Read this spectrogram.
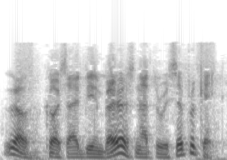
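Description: A man's voice: deep voice, big pitch swings, quick pace. A man playing a pompous, genial, easily flustered middle-aged uncle who hems and haws in a 1950s radio sitcom. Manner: pompous, chuckling, hemming and hawing. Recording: muffled old radio recording.

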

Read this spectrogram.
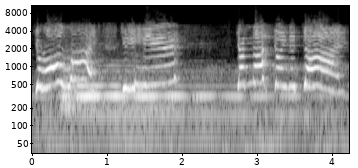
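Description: A woman's voice: extremely high pitch, slow, lo-fi sound, over loud music. A woman playing a frantic, guilt-stricken young woman who pleads earnestly in 1950s radio melodrama style. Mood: desperate pleading.

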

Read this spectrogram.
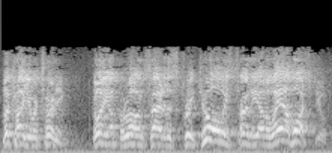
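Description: An actor playing a fussy, aggrieved, pompous neighbour in a huffy 1940s radio comedy style. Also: male voice, high-pitched, fast, sharp tone. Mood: indignant. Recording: noisy muffled 1940s radio recording.

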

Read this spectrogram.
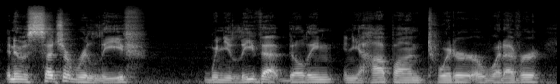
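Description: A man with a slightly low voice who mostly chimes in with brief agreement. He talks casually in a hotel room. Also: moderate pace. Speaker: podcast co-host. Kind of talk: casual chat.

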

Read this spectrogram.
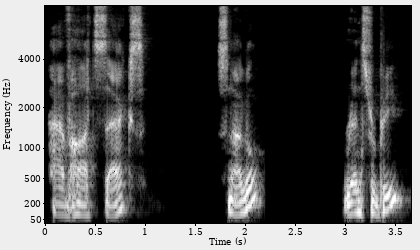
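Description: Actor as a deep-voiced, grieving, brooding man. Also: very animated, takes it slowly, fairly bright tone, slightly rough, heavily acted. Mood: teasing, tender. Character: grieving big man, tender, weary lover and narrator. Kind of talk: dramatic first-person audio drama narration. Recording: music under the voice.

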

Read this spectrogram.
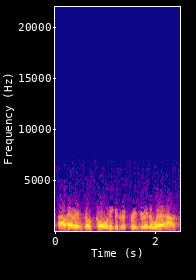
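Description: Cocky, bossy police inspector, very husky, big swings in delivery; muffled vintage radio drama. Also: male voice, fairly high pitch, lively intonation, fast. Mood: gloating, impatient. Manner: gloating, bossy. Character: blustering, cocky, impatient male police inspector. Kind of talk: 1940s radio acting. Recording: dull 1940s radio recording.

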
